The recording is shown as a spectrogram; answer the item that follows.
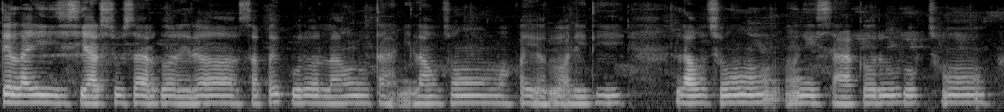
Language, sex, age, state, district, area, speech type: Nepali, female, 60+, West Bengal, Jalpaiguri, urban, spontaneous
